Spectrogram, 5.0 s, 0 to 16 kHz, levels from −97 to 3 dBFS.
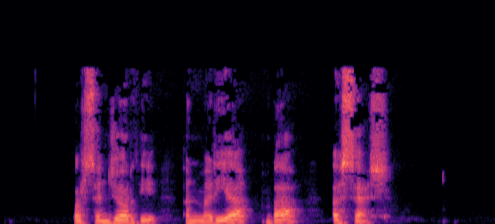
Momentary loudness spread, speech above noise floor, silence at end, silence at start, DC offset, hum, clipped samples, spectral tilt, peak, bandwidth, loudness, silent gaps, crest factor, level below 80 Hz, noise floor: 9 LU; 59 dB; 1.1 s; 0.75 s; under 0.1%; none; under 0.1%; -4 dB/octave; -8 dBFS; 11.5 kHz; -26 LUFS; none; 20 dB; -76 dBFS; -84 dBFS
